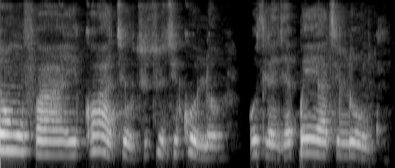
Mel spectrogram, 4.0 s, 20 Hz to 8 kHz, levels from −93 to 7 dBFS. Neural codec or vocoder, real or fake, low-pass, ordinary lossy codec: none; real; none; none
